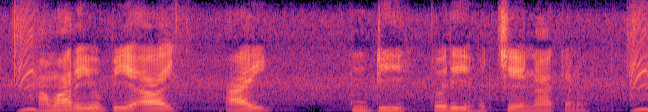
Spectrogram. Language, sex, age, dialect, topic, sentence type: Bengali, male, 18-24, Jharkhandi, banking, question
